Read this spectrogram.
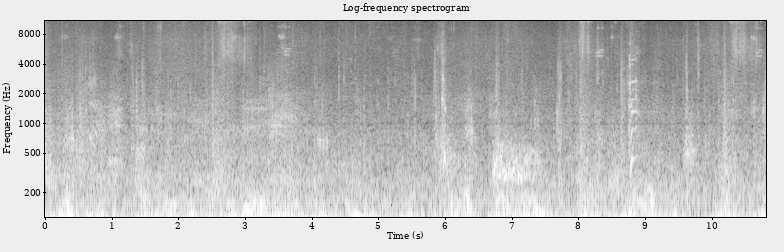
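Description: Heavy blows strike creatures with sharp thuds and crunches.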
